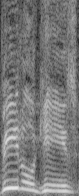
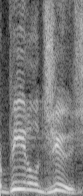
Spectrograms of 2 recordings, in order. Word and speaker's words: Betelgeuse: heard about this star it's called beetle geez or Betelgeuse you can pick your pronunciation I'm obviously going with Beetlejuice and Betelgeuse is incredible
